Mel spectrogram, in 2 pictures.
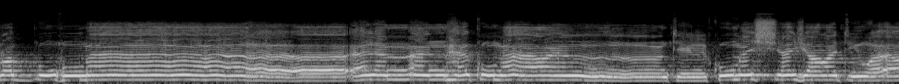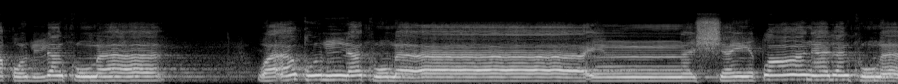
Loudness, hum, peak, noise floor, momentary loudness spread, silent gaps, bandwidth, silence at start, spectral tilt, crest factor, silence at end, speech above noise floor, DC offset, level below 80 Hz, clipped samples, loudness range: -16 LUFS; none; -8 dBFS; -41 dBFS; 4 LU; none; 8.8 kHz; 0 s; -5.5 dB/octave; 8 dB; 0 s; 26 dB; under 0.1%; -56 dBFS; under 0.1%; 2 LU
